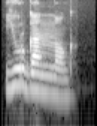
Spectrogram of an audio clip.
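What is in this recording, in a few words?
"юрганног", Komi, female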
